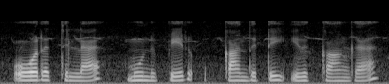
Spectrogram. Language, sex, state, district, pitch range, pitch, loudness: Tamil, female, Tamil Nadu, Nilgiris, 170-195 Hz, 180 Hz, -20 LUFS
